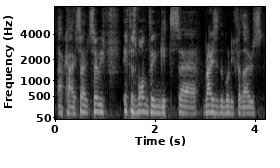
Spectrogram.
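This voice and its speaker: A man's voice: mid-range voice, fairly even intonation, moderate pace, fairly bright tone. A man hosting a podcast, chatting casually and encouraging his guest with agreeable, supportive replies. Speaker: podcast host. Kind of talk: casual chat, interviewing.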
